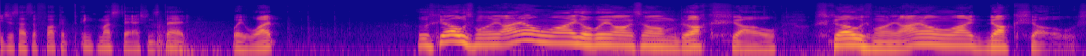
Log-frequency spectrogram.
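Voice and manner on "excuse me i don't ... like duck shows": slow, loud, drawn-out Southern drawl. Reacting to a Duck Dynasty comparison, in [name]'s slightly Southern voice. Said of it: "It sounds like a little bit of Southern".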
